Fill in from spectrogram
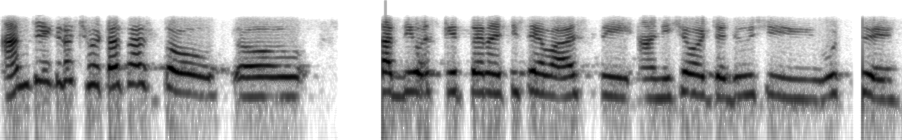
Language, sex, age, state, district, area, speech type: Marathi, female, 18-30, Maharashtra, Ahmednagar, rural, conversation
